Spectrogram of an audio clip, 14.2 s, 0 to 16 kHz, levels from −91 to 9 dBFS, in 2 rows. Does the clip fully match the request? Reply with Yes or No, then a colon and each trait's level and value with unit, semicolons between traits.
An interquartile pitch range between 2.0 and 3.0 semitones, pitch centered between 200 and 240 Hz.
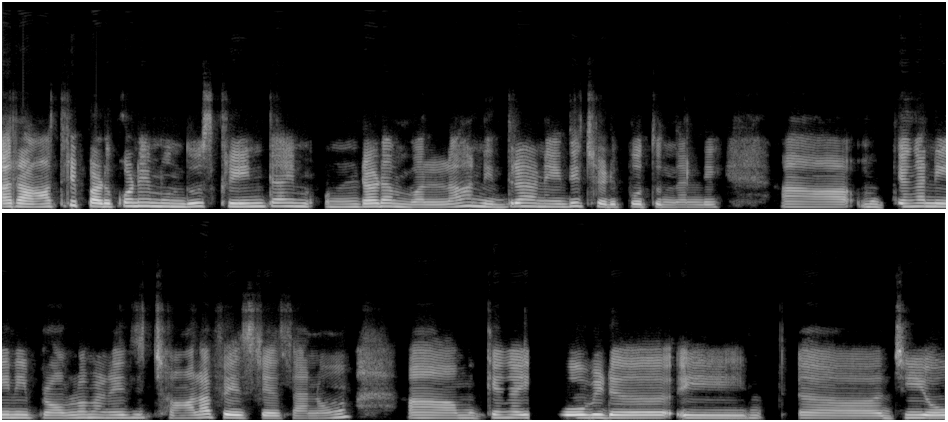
Yes: average, 2.7 semitones; high, 215 Hz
